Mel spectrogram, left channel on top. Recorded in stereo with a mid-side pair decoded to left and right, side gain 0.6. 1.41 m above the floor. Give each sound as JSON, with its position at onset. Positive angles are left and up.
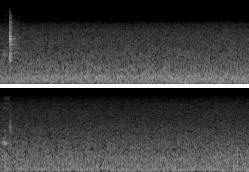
{"t": 0.1, "sound": "a thud", "azimuth_deg": 70}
